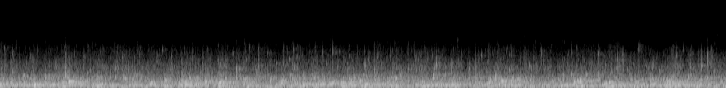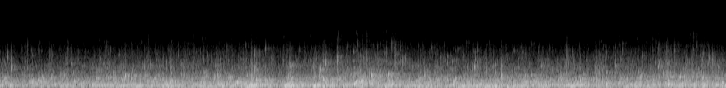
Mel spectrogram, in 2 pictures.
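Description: Steady, muffled low rumble of moving water, an underwater-style aquarium ambience with no distinct events.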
